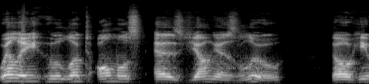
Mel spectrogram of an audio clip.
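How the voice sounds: Someone reads in a natural reading voice over a quiet background.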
